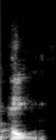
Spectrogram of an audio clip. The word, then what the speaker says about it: Peyton: So you can call me Peyton. Peyton, welcome. Like Peyton Manning, but it's my it's my last name. Yeah, spelled the same way.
